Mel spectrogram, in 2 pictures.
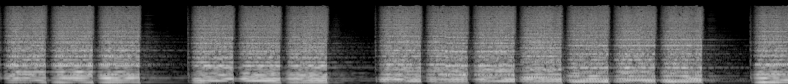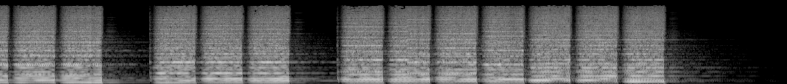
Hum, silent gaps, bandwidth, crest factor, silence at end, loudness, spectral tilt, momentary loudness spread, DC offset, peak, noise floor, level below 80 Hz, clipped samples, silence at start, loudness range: none; none; 17 kHz; 14 dB; 1.1 s; -14 LUFS; -3 dB/octave; 4 LU; under 0.1%; -2 dBFS; -65 dBFS; -44 dBFS; under 0.1%; 0.05 s; 1 LU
